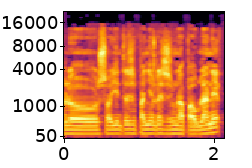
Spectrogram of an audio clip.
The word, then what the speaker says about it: Paulaner: Aquí es Paulaner.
